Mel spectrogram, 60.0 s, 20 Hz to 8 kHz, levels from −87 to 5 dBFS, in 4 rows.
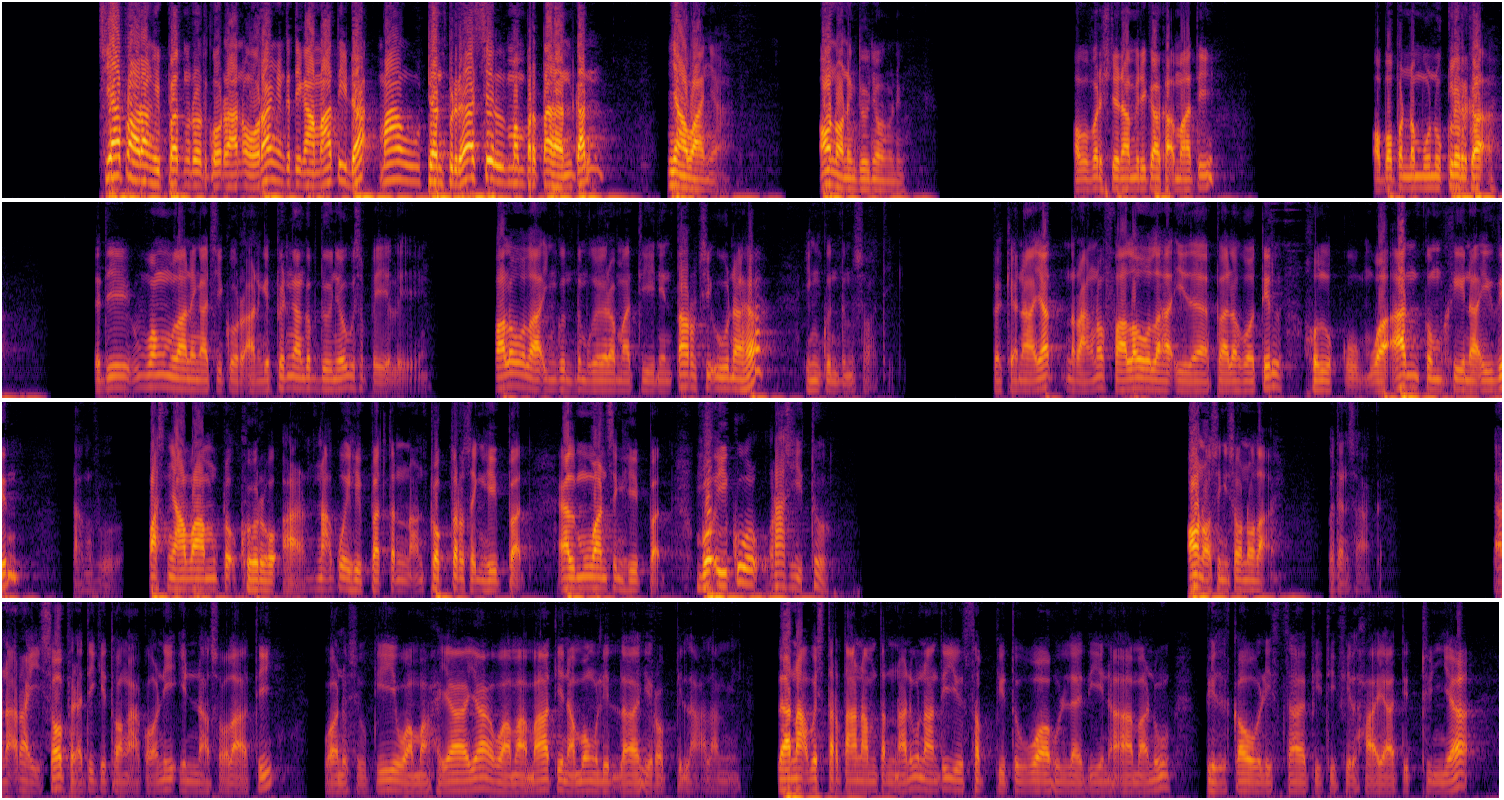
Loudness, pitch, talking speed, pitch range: -19 LUFS, 115 Hz, 110 wpm, 100-130 Hz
